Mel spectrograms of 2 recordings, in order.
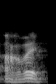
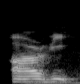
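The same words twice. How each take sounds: First: The name is pronounced with a French accent. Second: The name is pronounced with an English accent. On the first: The speaker calls it wrong. "Harvey in French" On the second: The speaker calls it right. "but it's Harvey"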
